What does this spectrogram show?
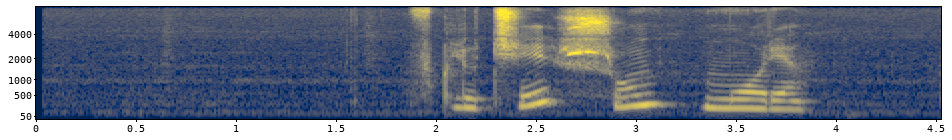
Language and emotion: Russian, neutral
